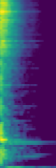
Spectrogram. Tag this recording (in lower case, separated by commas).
music, musical instrument, hi-hat, cymbal, percussion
